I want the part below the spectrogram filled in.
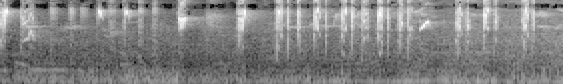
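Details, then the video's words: Energetic 'gacor ngobra' canary song, intended as a master recording for murai: a dense string of very high, bright chirps and a few sliding notes, delivered fast and nearly continuously over faint low hum. "Suara BURUNG KENARI GACOR NGOBRA! Cocok untuk masteran"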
